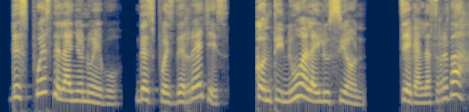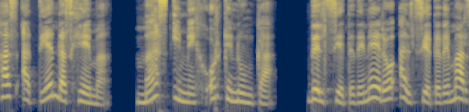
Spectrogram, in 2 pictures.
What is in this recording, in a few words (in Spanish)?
voice actor, Español - Neutro Latino Americano - Mujer; VoiceBunny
